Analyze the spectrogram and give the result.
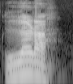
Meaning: mist, fog
- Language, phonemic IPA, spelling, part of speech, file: Pashto, /ˈlə.ɽa/, لړه, noun, Ps-لړه.wav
